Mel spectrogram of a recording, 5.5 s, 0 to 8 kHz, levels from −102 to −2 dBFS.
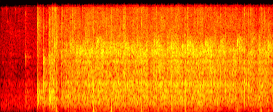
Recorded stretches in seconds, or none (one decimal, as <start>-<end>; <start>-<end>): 0.0-1.7; 3.6-4.0; 5.0-5.5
